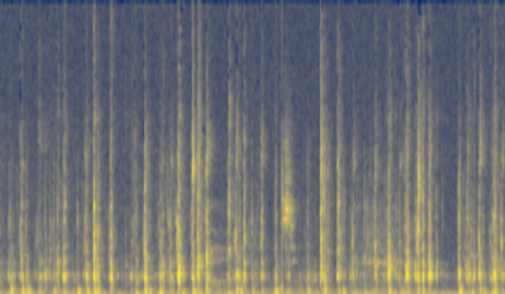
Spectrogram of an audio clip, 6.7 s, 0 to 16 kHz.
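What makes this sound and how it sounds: Fingertips of both hands type steadily on a full-size black plastic computer keyboard resting on a desk, with the hands staying on the keys throughout. The result is a quick, uneven stream of short, dry plastic clicks centered around 1.1 kHz with bright edges, over a faint steady low hum.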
